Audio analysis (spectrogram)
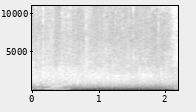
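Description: Congregation clapping at a church worship service, a steady dense wash of applause throughout, loud and close, with a brief voice rising over the start.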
